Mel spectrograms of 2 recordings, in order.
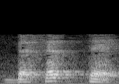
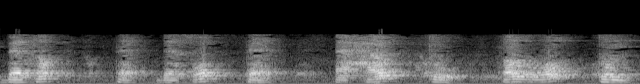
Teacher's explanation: بس بجيب صفة الاستعلاء بتاعة الطاء · Shown in: second take · Term: إدغام ناقص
